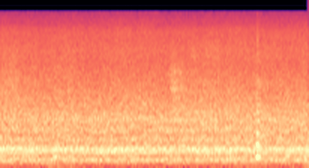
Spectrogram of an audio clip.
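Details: Honey bees from a hive being removed from a barn in La Feria, Texas, during relocation; a steady, dense droning hum of many bees holds evenly throughout, with one brief click near the end.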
